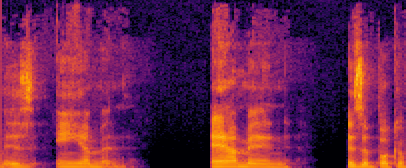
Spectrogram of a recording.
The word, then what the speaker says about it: Ammon: I mean, the CEO's name is Ammon. Ammon is a Book of Mormon prophet. And by the way, Reckless Ben, you keep pronouncing it Ammon, it's Ammon.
